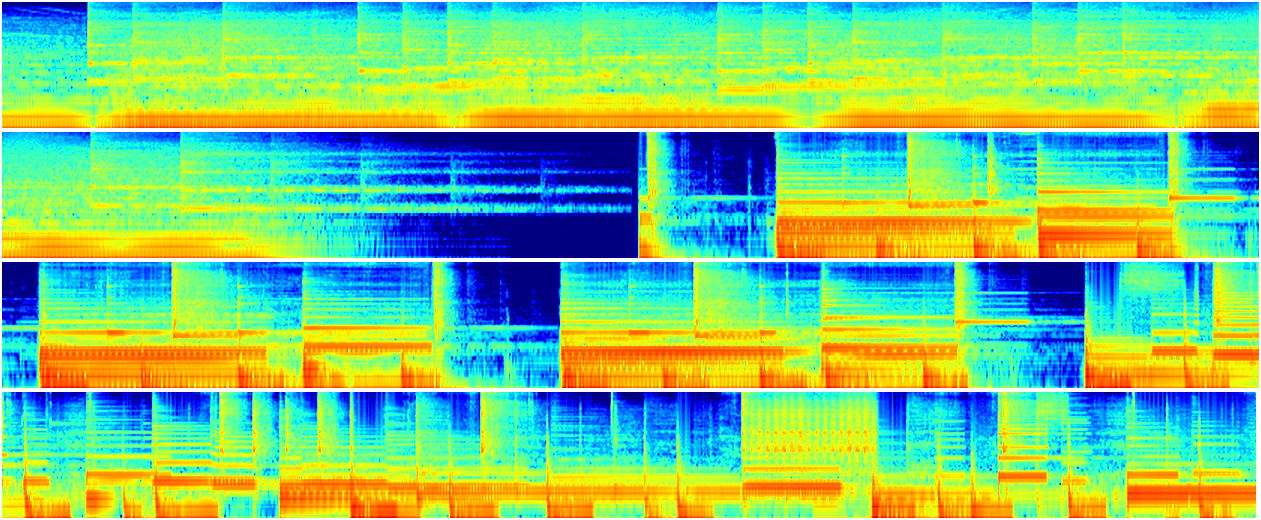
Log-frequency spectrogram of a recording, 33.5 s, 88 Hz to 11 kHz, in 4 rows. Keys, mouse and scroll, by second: 1.6-2.0 scroll down 1, 2.0-3.5 drag, 4.8-6.3 middle drag, 6.3 s, 9.1-10.7 middle drag, 11.0 Tab, 11.3 Tab, 11.5 click, 11.8 scroll down 2, 12.0-13.6 middle drag, 13.9 click, 14.8 click, 15.4-16.4 scroll down 1, 16.4 click, 16.9-18.5 drag, 18.6 middle click, 19.4 s, 21.1 middle click, 22.0 click, 22.4 middle click, 23.2-24.7 drag, 24.7 s, 25.8-26.8 middle drag, 26.8-28.1 drag, 28.1-29.4 middle drag, 29.4-30.1 scroll down 1, 30.1 s, 31.4 click, 31.8 s, 32.8 middle click, 33.3 click.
